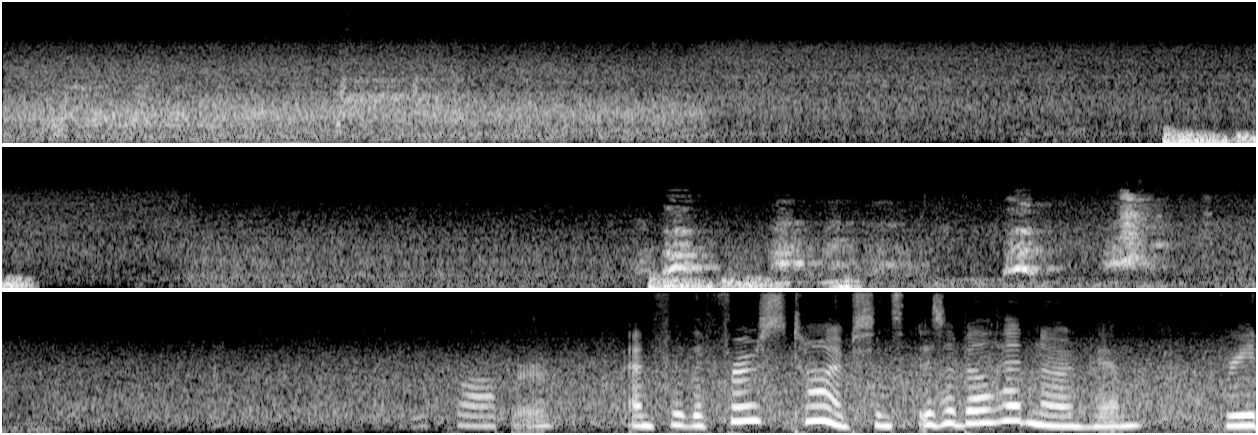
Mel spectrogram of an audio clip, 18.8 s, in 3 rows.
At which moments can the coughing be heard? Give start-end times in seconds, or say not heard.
5.8-6.5, 9.5-10.6.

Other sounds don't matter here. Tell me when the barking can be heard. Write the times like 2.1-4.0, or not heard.
0.1-2.4, 9.4-12.3.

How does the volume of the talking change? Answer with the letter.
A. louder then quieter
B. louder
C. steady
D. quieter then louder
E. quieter
B.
